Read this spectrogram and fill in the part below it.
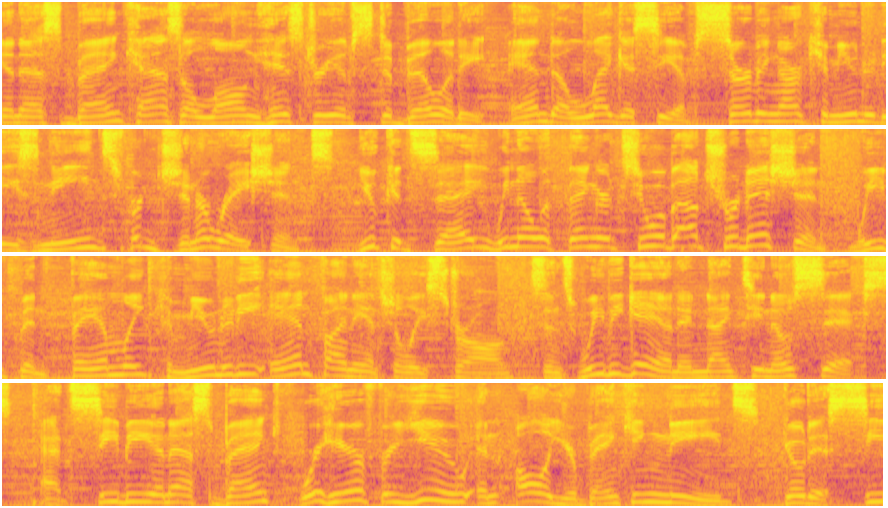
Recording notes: At the live broadcast of the show at Moe's Original Barbecue in Old Cloverdale.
